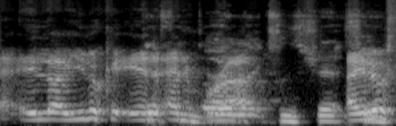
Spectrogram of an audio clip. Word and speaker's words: Edinburgh: Edinburgh is Edinburgh. Oh, it's not pronounced that way. The borough of Edinburgh. Edinburgh, we say.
